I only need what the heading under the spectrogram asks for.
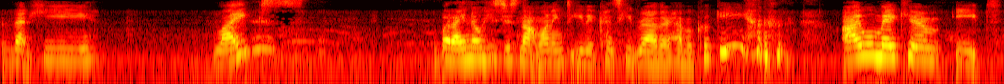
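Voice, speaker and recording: A woman's voice: mid-range voice, pushed and bright, a little hiss or hum. A mom vlogger chatting casually to the camera at home, laughing often and breaking off to talk to her toddler. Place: family home, indoors.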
